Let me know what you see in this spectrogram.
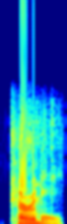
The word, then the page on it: caramel: American English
